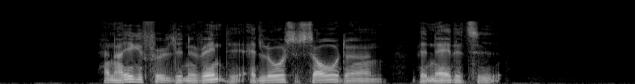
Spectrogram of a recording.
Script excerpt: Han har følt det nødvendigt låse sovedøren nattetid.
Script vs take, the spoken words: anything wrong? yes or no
yes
